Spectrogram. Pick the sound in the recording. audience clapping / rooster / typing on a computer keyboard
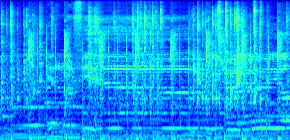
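typing on a computer keyboard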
